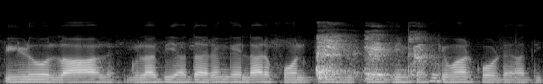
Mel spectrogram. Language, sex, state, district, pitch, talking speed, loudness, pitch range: Marwari, male, Rajasthan, Churu, 110 Hz, 155 wpm, -17 LUFS, 110-115 Hz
